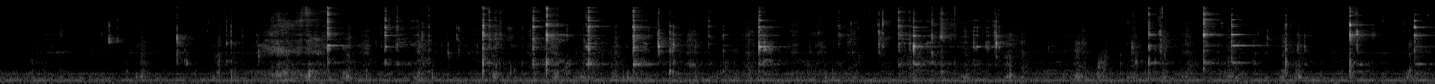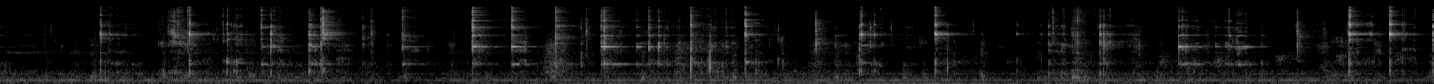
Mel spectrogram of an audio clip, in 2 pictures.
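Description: Metal spoon scraping and clinking against a bowl of noodles and broth in many irregular sharp clinks with a brief ring, coming more often in the second half as the bowl is scooped out.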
